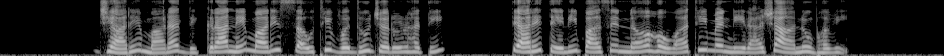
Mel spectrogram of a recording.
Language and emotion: Gujarati, sad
